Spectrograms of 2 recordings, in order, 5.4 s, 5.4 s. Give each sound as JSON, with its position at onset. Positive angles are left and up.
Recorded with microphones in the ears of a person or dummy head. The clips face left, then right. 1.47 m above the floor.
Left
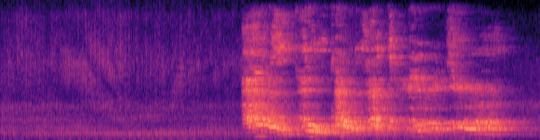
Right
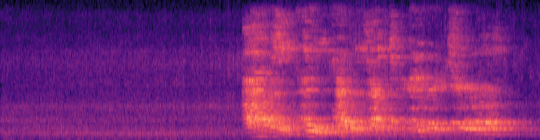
{"t": 2.4, "sound": "a shout", "side_deg": 55, "distance_m": 1.2}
